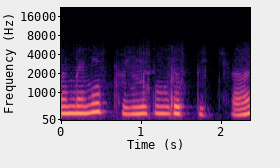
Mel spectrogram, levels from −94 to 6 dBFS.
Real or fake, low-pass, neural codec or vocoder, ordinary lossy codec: fake; 7.2 kHz; codec, 16 kHz, 2 kbps, FunCodec, trained on Chinese and English, 25 frames a second; none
